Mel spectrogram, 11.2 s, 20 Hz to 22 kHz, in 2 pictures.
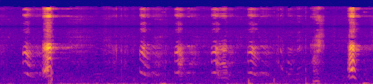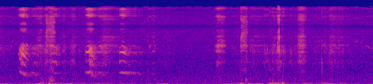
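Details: River, a nine-month-old Doberman puppy, barking at the helper in protection work training, captured on a head-mounted GoPro Hero2; a loud opening bark, then a run of shorter, uneven barks and yips that thin out toward the end.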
